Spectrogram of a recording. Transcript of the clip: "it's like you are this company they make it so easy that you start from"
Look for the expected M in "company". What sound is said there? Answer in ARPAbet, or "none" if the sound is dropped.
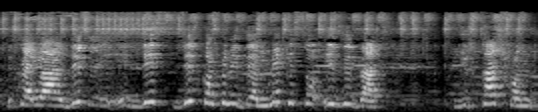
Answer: M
